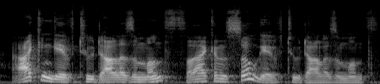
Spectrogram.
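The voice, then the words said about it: Exaggerated put-on accent. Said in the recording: “you won't put on such a wondrous accent as that”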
